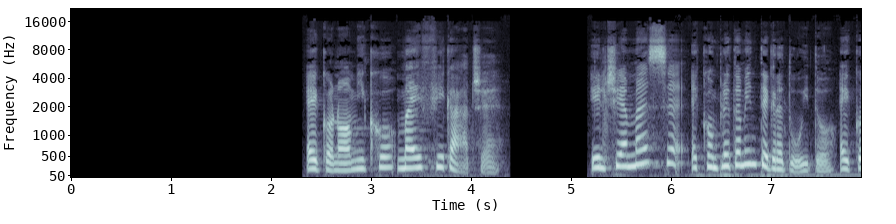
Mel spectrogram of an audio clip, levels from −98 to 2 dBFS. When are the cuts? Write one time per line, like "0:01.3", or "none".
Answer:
none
